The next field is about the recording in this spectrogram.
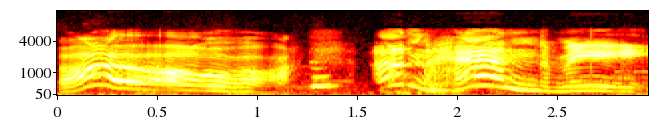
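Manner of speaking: disgruntled, objecting tone with drawn-out oh. Voicing a shoved demon pinned to the floor: disgruntled demon protesting. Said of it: "a disgruntled noise, like".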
